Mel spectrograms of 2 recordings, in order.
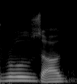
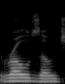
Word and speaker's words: Rolls: Oh, you pronounce it as rules. Rules OG. Rolls OG. Yeah, rolls.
